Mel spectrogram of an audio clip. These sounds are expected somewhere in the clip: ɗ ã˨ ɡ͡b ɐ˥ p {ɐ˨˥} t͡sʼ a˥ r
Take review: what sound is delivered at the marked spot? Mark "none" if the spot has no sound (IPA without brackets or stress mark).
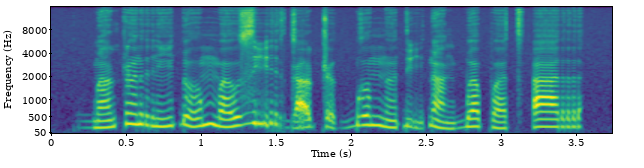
ɐ˨˥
